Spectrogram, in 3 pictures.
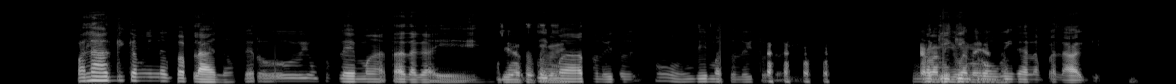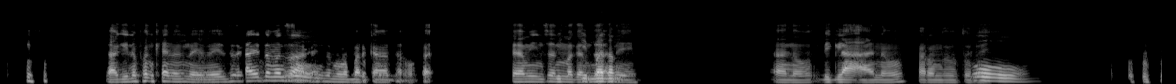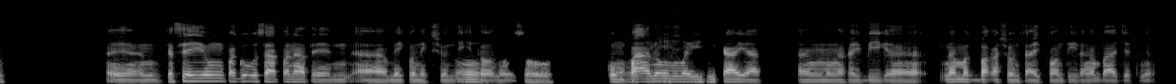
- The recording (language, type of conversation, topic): Filipino, unstructured, Paano mo mahihikayat ang mga kaibigan mong magbakasyon kahit kaunti lang ang badyet?
- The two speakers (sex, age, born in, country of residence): male, 30-34, Philippines, Philippines; male, 30-34, Philippines, Philippines
- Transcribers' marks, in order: other background noise; tapping; laugh; chuckle; laughing while speaking: "naman ganun"; laughing while speaking: "oo"; chuckle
